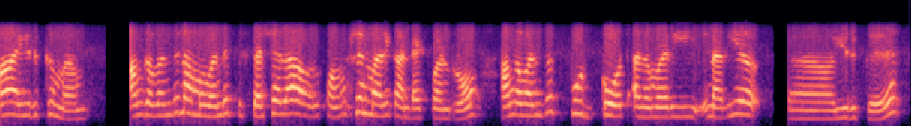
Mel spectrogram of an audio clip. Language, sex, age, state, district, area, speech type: Tamil, female, 45-60, Tamil Nadu, Tiruvallur, urban, conversation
